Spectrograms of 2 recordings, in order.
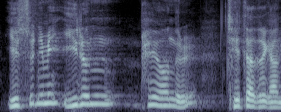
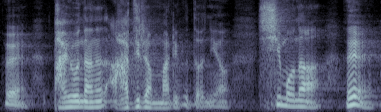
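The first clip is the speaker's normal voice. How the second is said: usual speaking voice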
